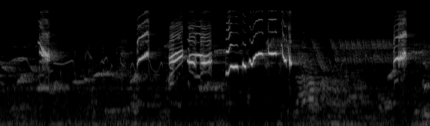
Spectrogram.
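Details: Agitated Oriental magpie-robin song as a provoking lure: isolated sharp chips, then a quick run of bright, rising whistles and trills, with quiet gaps between.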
